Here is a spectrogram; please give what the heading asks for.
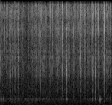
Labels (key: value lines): label: ambient
recorder: HydroMoth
